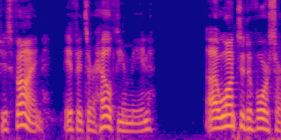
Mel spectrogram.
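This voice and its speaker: In a put-on character voice, a woman speaks at a moderate pace with a raspy, very deep, low pitch, recorded very cleanly against a silent background. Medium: read story.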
